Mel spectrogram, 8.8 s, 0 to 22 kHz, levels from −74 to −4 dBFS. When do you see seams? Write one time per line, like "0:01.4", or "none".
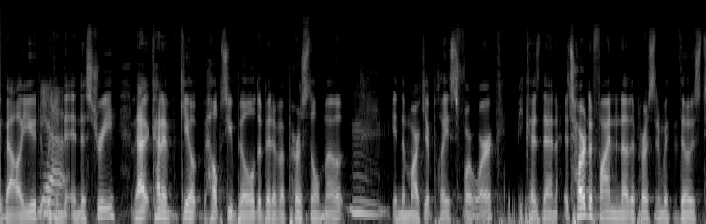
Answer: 0:01.5
0:07.0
